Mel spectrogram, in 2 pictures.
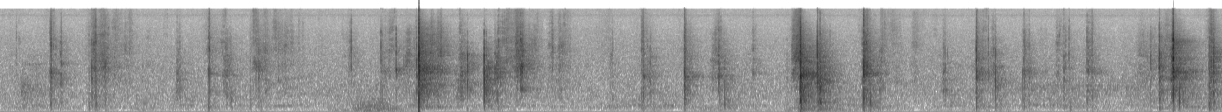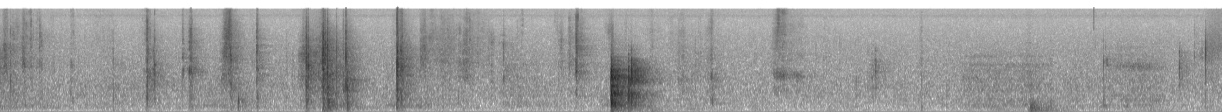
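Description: Oracle cards being shuffled by hand, heard as quiet, irregular crisp riffles and soft slaps in short bursts, close by and alone without talk.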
